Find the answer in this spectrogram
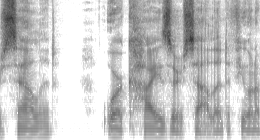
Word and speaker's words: Caesar: I had a good-sized Caesar salad, or Kaiser salad, if you want to pronounce it correctly. Yes, Caesar, like Julius Caesar, that word is actually pronounced Kaiser.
